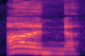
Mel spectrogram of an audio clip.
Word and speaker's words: none: I hear un. It sounds like a short U sound, but I don't see a short U in the spelling of that word.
